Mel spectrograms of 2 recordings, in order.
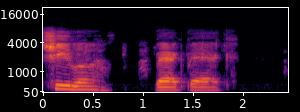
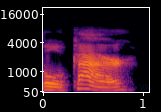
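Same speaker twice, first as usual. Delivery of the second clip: colocar with loud, punched stress on car; 5 dB louder than usual. Spanish lesson on words ending in r, loud stress on car in colocar. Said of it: "why am I saying car loudly? Because it ends with an R".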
